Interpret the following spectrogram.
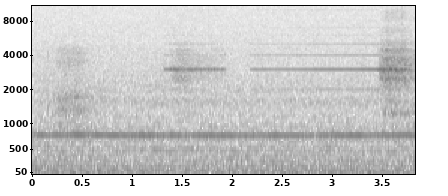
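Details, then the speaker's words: Axial SCX24 V2 crawler on a bench test at light throttle: thin steady high electronic speed controller whine with no wheel movement, before engagement a millimetre or two later. "I can hear the the the wine starting right there I don't know if you guys can hear that but pardon me we do have a wine but no movement"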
